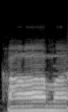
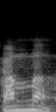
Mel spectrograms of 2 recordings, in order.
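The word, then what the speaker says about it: kamma: of such desire is notice how karma is spelled k m a okay so poly is easy to learn because what you see is what you get you pronounce it the way it is spell okay not gamma okay because then it refers to something else yes and you you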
